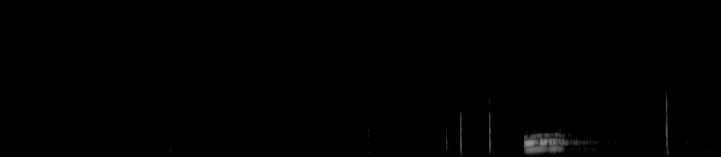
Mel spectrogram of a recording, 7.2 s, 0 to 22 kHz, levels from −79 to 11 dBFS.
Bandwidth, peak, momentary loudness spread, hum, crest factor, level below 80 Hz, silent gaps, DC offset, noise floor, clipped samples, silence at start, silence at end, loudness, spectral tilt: 7.2 kHz; -26 dBFS; 24 LU; none; 24 dB; -84 dBFS; none; under 0.1%; -78 dBFS; under 0.1%; 5.25 s; 1.55 s; -40 LUFS; -9 dB/octave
